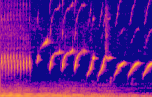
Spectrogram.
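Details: Canary song used to prompt other canaries to sing: a brief buzzy trill, then a string of about eight clear rising whistled notes, over a low droning background.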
